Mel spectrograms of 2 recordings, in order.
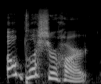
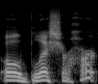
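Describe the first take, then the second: First: It sounds sweetly and mildly patronizing. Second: It sounds heavily pitying and dismayed. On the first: The listener is being called special in a condescending way. "Like, oh, you're special" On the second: The listener is in serious trouble and needs prayer. "Like, girl, you need prayer"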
